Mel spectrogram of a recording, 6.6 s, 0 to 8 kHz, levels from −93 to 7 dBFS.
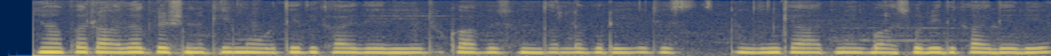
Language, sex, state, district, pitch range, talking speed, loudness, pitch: Hindi, female, Rajasthan, Churu, 210-225 Hz, 220 wpm, -14 LUFS, 220 Hz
